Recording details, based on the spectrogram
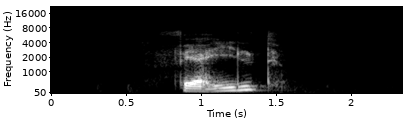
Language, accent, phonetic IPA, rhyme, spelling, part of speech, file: German, Austria, [fɛɐ̯ˈhiːlt], -iːlt, verhielt, verb, De-at-verhielt.ogg
- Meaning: first/third-person singular preterite of verhalten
